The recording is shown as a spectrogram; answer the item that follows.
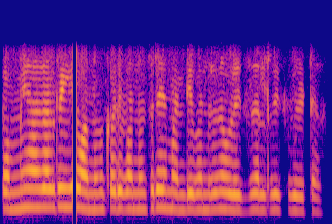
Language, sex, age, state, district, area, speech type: Kannada, female, 18-30, Karnataka, Gulbarga, urban, conversation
